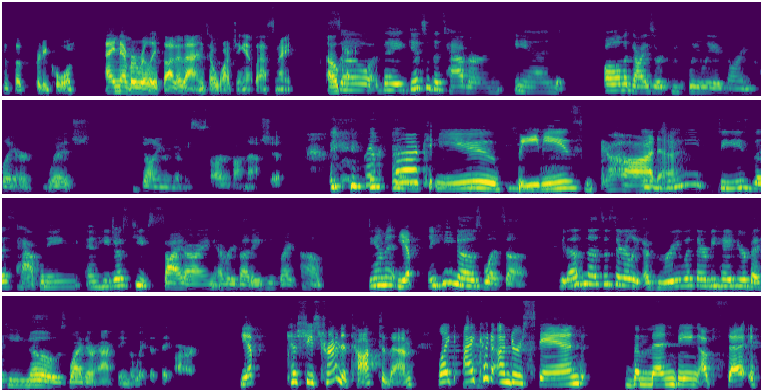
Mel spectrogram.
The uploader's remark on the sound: Please excuse the lesser audio quality, we were experiencing technical difficulties during the recording process.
